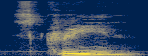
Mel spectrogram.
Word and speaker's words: screen: Et les deux voyelles là, le E-E, ça se prononce avec ce phonème I, c'est un I long. I, donc on dit screen.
